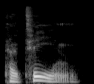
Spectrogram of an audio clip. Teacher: thin numbers we stress on the second syllable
